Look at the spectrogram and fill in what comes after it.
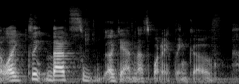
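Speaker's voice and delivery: normal talking voice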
